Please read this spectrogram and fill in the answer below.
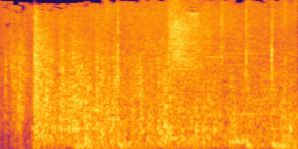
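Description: Thunder sound effect: a sudden loud thunderclap breaking in just after a moment of silence, then heavy rumbling, with music underneath.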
